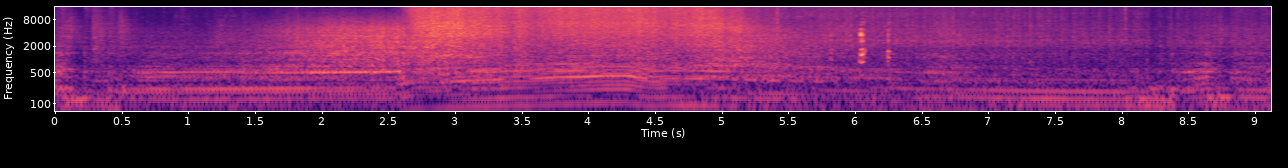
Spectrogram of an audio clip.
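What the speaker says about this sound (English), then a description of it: "Maybe stop right here and give him a little burn." A car with Hoosier tires stops and does a burnout, its engine revving loud and close with a sustained roar that climbs and falls in pitch as the wheels spin, with no talking.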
